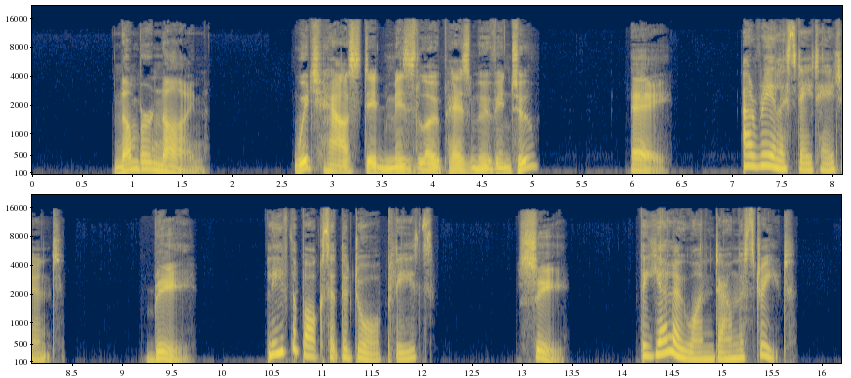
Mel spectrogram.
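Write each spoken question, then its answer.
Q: Which house did Ms. Lopez move into?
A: C: The yellow one down the street.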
